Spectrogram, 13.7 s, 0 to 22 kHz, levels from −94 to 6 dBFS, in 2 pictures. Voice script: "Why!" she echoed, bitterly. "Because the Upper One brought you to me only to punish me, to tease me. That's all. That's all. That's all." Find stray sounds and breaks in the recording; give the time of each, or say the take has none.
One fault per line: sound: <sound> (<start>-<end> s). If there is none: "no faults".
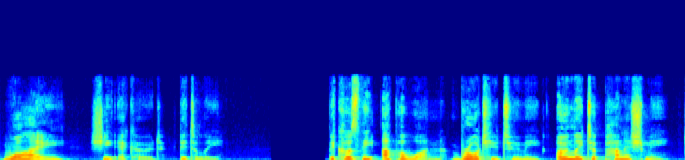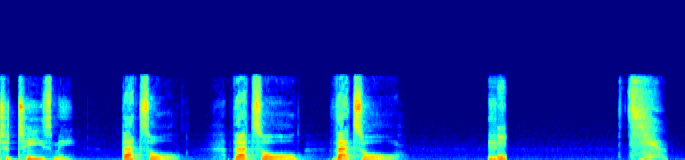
sound: laugh (11.7-11.9 s)
sound: sneeze (13.0-13.5 s)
